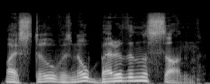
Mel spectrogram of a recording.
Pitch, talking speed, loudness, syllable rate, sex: 120 Hz, 230 wpm, -18 LUFS, 5.1 syllables/s, male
